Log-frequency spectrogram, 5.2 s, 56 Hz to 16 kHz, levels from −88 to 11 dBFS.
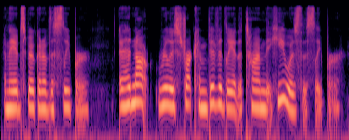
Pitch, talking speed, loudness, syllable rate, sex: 215 Hz, 250 wpm, -16 LUFS, 6.0 syllables/s, female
